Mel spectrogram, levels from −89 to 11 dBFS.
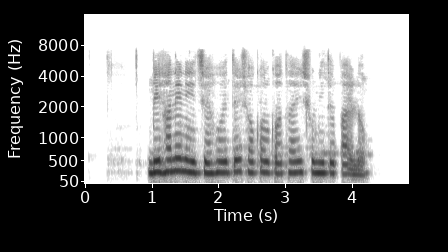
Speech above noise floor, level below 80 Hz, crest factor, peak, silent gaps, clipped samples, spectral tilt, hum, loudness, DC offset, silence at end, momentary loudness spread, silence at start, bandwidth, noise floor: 39 dB; -62 dBFS; 16 dB; -2 dBFS; none; under 0.1%; -7 dB/octave; none; -17 LUFS; under 0.1%; 0.6 s; 9 LU; 0.95 s; 7.4 kHz; -54 dBFS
